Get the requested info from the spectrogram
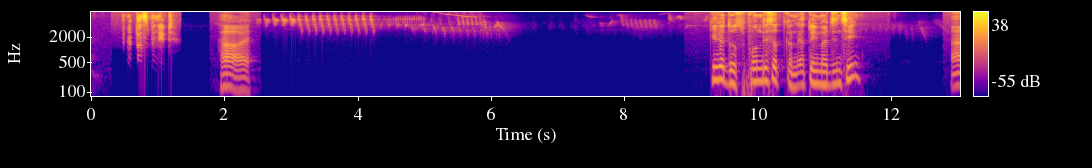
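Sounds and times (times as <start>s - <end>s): songbird singing a fast trill: 2.5s - 6.5s, 7.2s - 9.4s, 12.0s - 12.8s.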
